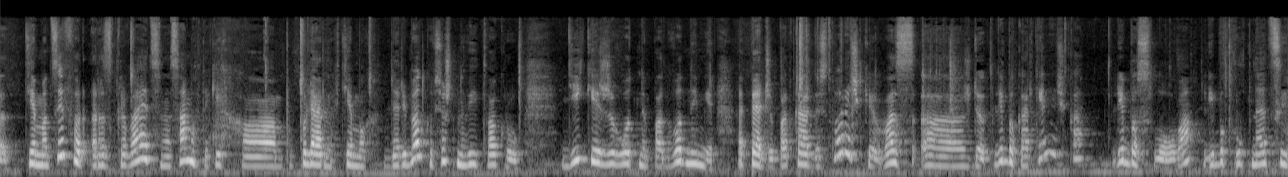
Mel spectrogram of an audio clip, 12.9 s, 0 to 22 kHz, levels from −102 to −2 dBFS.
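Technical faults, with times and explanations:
No technical faults are found, with no times or explanations to give.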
